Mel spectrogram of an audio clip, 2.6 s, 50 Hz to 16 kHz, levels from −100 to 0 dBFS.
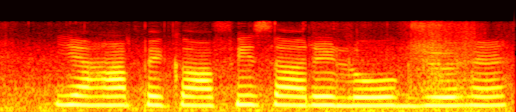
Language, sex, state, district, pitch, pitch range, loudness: Hindi, female, Bihar, West Champaran, 280 Hz, 270-290 Hz, -12 LUFS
